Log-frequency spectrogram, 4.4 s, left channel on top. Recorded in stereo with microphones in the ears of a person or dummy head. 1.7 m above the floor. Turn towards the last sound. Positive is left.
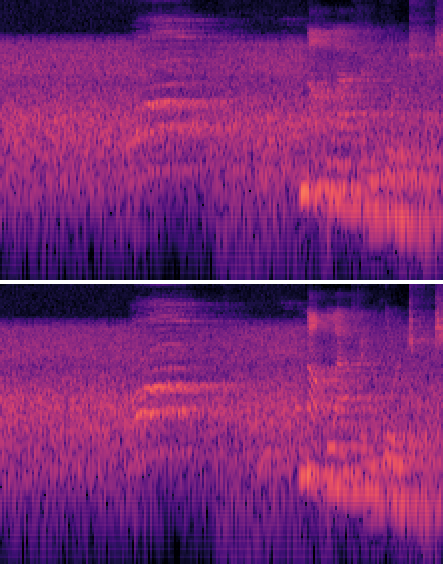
turn(degrees=-30)  # may be behind; listen again after turning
